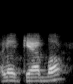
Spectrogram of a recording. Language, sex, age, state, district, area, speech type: Tamil, male, 18-30, Tamil Nadu, Mayiladuthurai, urban, conversation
